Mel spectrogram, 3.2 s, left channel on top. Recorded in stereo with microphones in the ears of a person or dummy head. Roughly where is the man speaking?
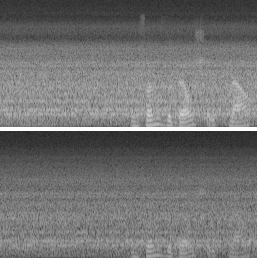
Left.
